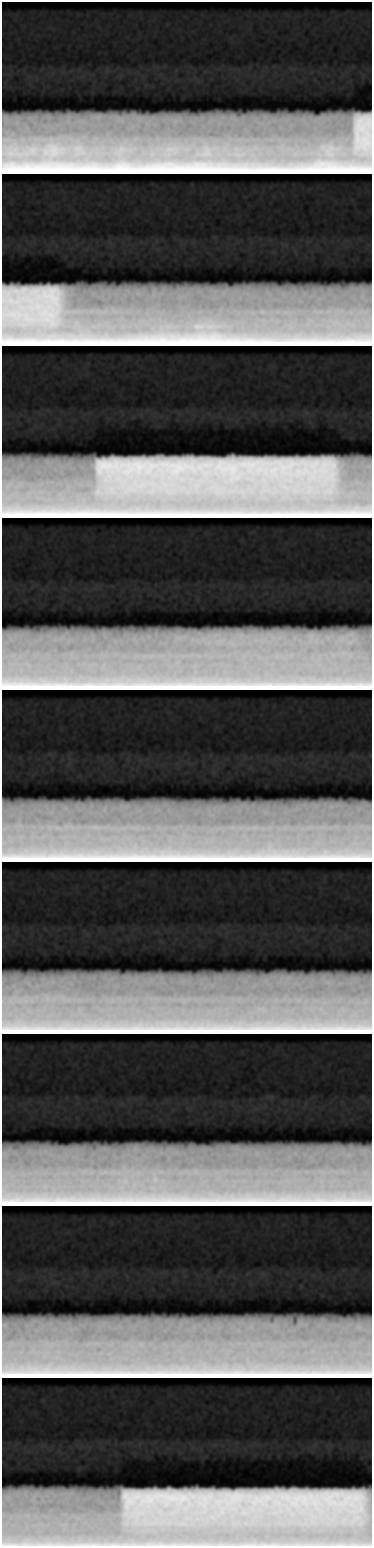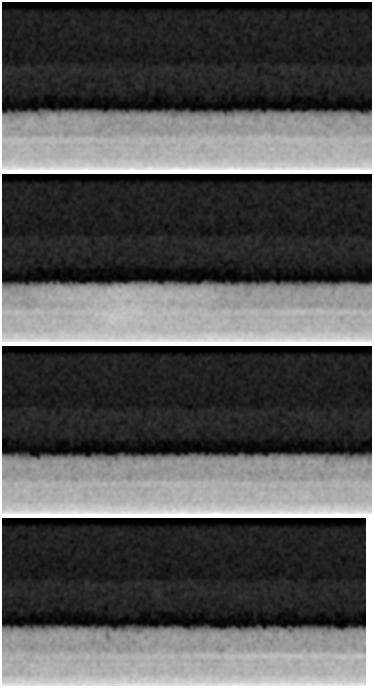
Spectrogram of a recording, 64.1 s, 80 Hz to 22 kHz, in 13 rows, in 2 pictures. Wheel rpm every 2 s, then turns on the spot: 0, 0, 0, 0, 0, 0, 0, 0, 0, 0, 0, 0, 0, 0, 0, 0, 0, 0, 0, 0, 0, 0, 0, 0, 0, 0, 0, 0, 0, 0, 0, 0.
none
